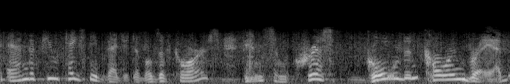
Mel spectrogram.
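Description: An actor playing a sly older judge who needles his friend with teasing, drawn-out mock politeness in a radio comedy. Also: high-pitched, huge pitch swings, gravelly, heavily acted. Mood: tempting. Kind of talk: 1940s radio comedy acting. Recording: muffled, noisy 1940s radio recording.

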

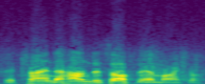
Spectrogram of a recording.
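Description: Sharp-tongued frontier wife. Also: female voice, on the low side, moderate pace. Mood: bitter, afraid. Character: fearful, bitter, sharp-tongued homesteader's wife. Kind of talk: old-time radio western acting. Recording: dull, noisy old radio recording.

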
